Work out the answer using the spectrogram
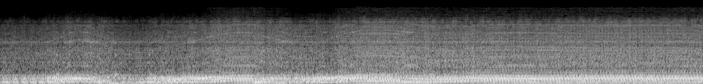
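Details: Honda VFR800 VTEC V4 at about 56,000 miles, warm above about 80C: uneven knocking heard only between 1500 and 2000 rpm, seeming to come from the right side, possibly the rear cylinder. Cause unconfirmed; it runs well with no smoke or oil use.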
